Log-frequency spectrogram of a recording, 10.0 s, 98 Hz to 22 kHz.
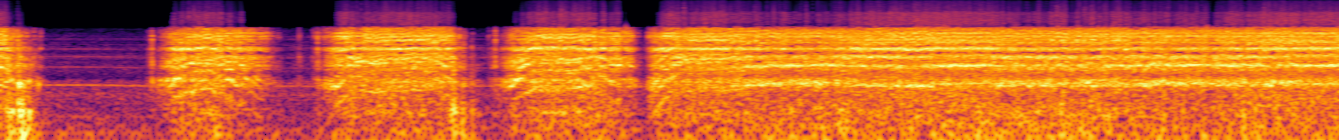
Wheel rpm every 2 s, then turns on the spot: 50, 90, 130, 220, 220.
none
